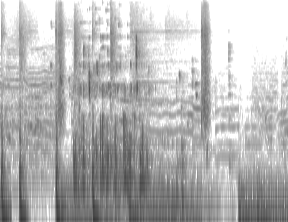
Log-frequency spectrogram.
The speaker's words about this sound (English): Um, before we do, let me get a swig of this water. You know how we do.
